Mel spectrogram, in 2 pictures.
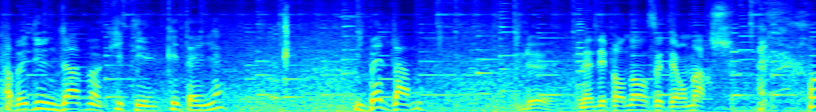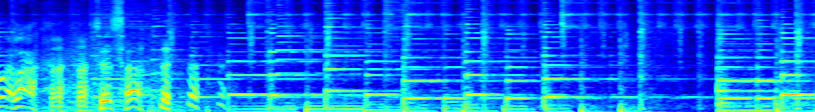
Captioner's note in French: rires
